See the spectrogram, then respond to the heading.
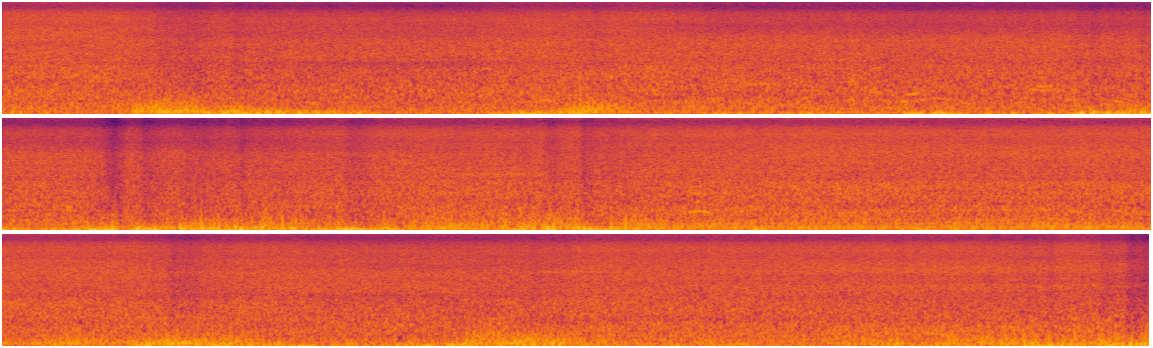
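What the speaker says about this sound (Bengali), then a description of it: "কি স্রোত!" Strong current of flood water rushing past, a loud, steady broadband roar with surging swells and heavy wind buffeting the microphone throughout.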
